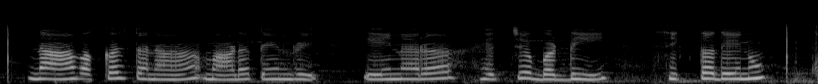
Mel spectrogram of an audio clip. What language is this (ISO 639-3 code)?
kan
